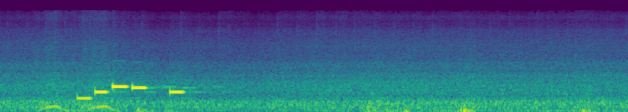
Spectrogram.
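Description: A short electronic jingle of five quick beeps, rising in pitch and then falling back, from the quiz app: its chime for a correct answer.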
